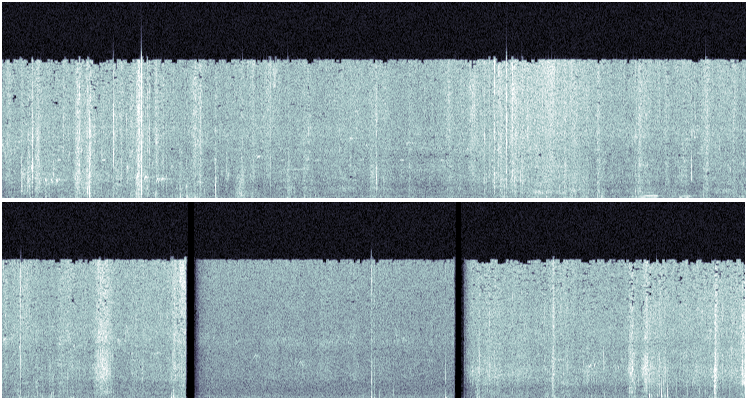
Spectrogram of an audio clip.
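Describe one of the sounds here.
Leaves and fronds brush and swish against clothing.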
